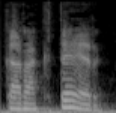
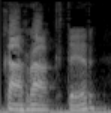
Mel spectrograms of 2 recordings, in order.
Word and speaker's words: caracter: după ce repetă asemeni altor persoane știutoare că se spune corect caracter, nu caracter, rucsac, nu rucsac, simbol, nu simbol, Oana Nicolae dă lovitura de grație.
